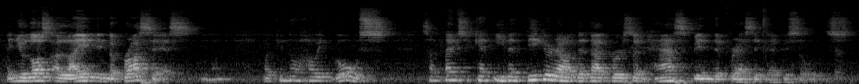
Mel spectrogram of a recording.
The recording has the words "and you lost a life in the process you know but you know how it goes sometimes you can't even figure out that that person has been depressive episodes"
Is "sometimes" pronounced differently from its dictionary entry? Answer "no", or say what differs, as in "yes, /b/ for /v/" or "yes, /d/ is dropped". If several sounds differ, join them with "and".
yes, /s/ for /z/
